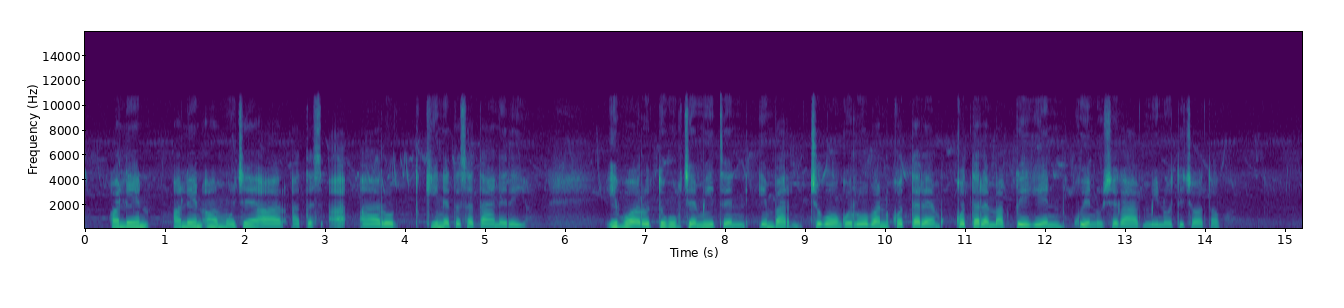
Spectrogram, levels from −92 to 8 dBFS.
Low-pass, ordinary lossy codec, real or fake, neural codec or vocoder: 10.8 kHz; none; real; none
